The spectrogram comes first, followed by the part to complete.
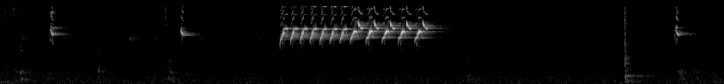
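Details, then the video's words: Goldfinch mule, a goldfinch hybrid, singing: isolated sharp high chirps, then a rapid, high, sparkling trilled burst of about a dozen notes lasting under two seconds, followed by a few more single chirps. "Goldfinch mule’s (hybrid) singing"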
